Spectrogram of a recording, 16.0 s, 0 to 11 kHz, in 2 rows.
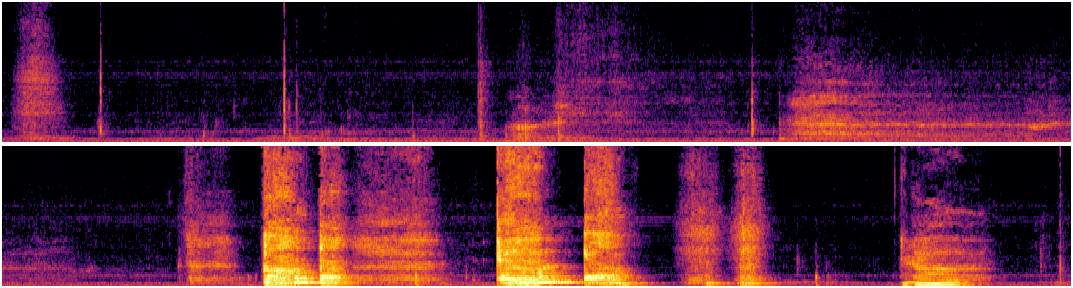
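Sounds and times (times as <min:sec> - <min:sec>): faint breathing noise: 0:03.2 - 0:08.8, 0:10.7 - 0:11.5
girl coughing hard: 0:10.0 - 0:10.8, 0:11.8 - 0:13.8.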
